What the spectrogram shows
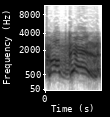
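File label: attack position, mood med, Hungarian; War Thunder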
